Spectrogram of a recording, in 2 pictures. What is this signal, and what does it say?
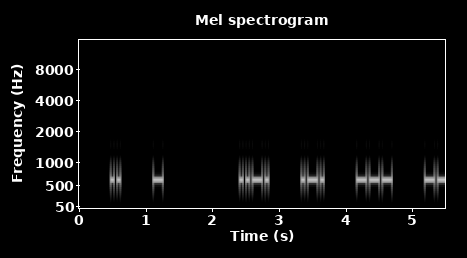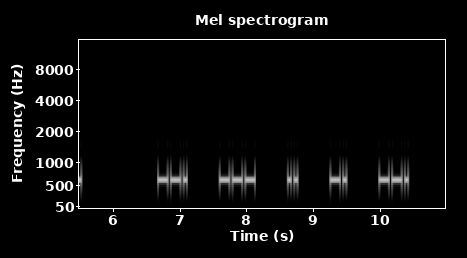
Morse code, heard as a keyed tone, about 25 wpm, spaced as for 13 wpm, 630 Hz. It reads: IT FROM GOING
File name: pangram-fs-13-cs-25-axle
